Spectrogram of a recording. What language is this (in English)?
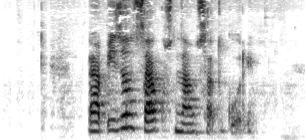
Georgian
